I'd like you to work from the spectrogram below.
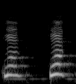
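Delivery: put-on high, bubbly glug glug for the kids; glug sounds. Shown as a demonstration. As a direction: mimic bubbles underwater. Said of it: "Can you go glug?".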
